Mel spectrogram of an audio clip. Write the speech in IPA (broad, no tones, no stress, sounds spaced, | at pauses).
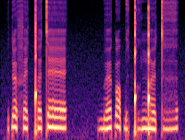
ɗ œ f ɛ ǃ ə t ɛ | b œ ɠ ɔ ɓ ə̤ ǃ ṳ ŋ͡ǃ œ t ə̤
